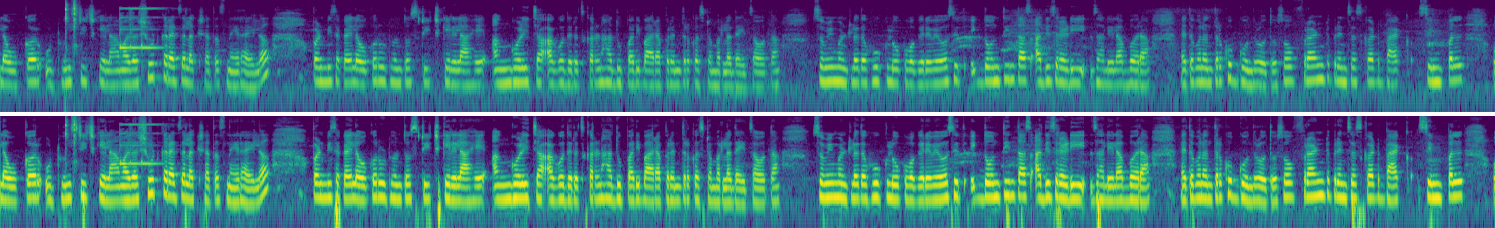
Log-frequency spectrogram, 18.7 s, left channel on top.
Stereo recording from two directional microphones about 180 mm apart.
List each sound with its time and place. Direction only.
0.0 s speech: 35° right (ahead or behind)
